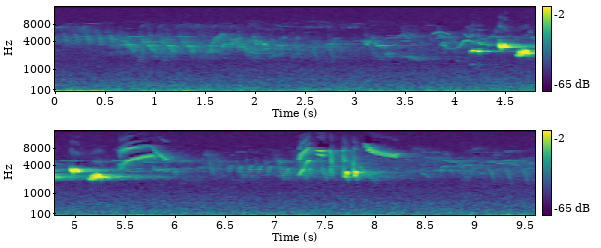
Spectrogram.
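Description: Wild birds chirping and calling: short, quick notes, fainter at first and clustering into a busier run between about four and eight seconds in.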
